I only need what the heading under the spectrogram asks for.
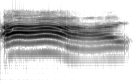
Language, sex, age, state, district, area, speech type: Kannada, male, 30-45, Karnataka, Raichur, rural, conversation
